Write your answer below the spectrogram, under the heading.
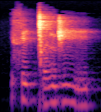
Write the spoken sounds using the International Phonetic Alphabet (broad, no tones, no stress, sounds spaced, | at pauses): s iː ɡ͡ǀ əː n d͡ʒ iː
